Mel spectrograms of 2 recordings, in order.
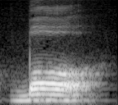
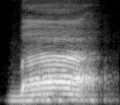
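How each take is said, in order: First: Heavy, with the jaw raised and rounded. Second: Light, with the jaw and tongue kept low. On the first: "angkat rahangnya bo ... langsunglah berubah huruf ba yang tipis jadi tebal" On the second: "keluarlah bunyi-bunyi huruf tipis"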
